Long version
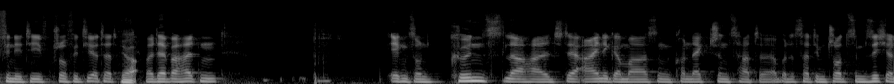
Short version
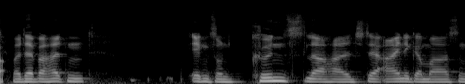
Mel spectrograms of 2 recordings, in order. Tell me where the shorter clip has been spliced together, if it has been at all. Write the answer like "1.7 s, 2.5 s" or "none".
1.7 s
